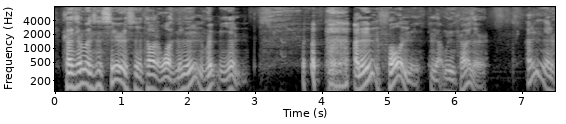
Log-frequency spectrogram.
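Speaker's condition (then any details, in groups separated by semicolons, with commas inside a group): Mouth cancer; altered speech after surgery, more resonance when nasal opening blocked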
